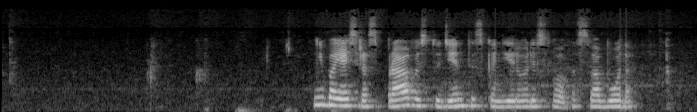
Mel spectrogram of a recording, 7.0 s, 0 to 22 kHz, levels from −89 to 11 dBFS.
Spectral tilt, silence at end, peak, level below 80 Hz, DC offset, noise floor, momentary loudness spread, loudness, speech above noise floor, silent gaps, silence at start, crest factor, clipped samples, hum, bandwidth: -4 dB/octave; 0.25 s; -2 dBFS; -54 dBFS; under 0.1%; -59 dBFS; 11 LU; -18 LUFS; 41 dB; none; 2.4 s; 20 dB; under 0.1%; none; 15 kHz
